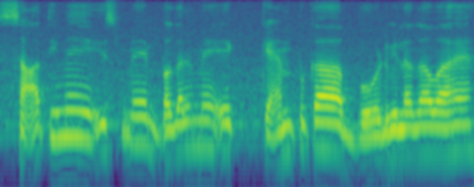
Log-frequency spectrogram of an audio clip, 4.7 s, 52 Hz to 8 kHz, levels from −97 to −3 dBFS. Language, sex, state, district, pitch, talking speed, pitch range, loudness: Hindi, male, Uttarakhand, Tehri Garhwal, 150 Hz, 175 wpm, 130-195 Hz, -19 LUFS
